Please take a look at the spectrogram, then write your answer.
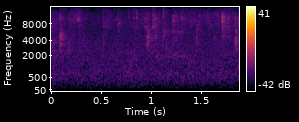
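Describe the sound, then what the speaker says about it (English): Steady, faint rain falls during a storm in Mountain View, San Diego, a continuous even hiss of drops with no breaks or voices. "we've been getting plenty of rain here in Mountain View as well"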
